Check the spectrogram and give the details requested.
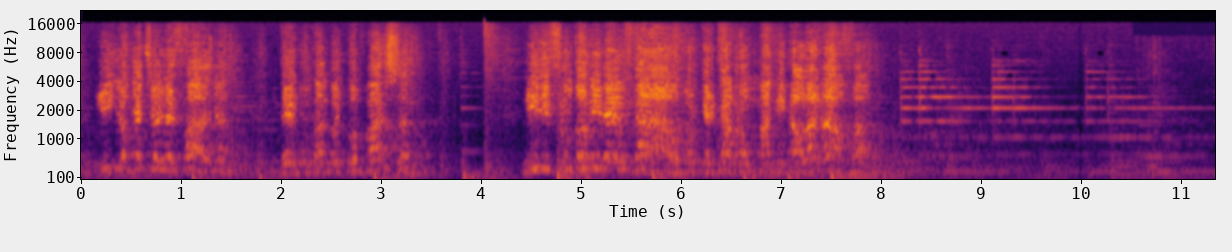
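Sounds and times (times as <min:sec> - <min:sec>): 
speech: 0:00.2 - 0:03.5, 0:04.4 - 0:08.1
bell ringing with bright overtones: 0:07.9 - 0:11.3.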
